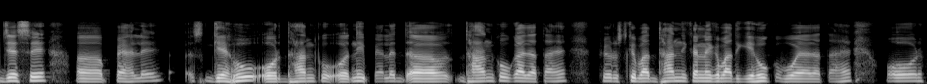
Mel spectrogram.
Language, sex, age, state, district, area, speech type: Hindi, male, 60+, Madhya Pradesh, Bhopal, urban, spontaneous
